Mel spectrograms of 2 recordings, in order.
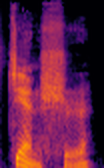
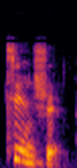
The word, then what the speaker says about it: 见识: I pronounced it wrong. It's not 见识, it's 见识. – 见识. The 识 doesn't have any tone.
